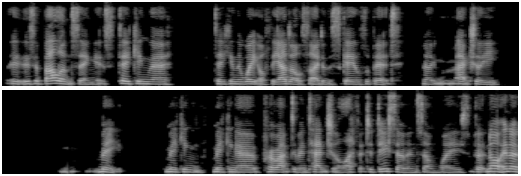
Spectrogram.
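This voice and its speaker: A woman's voice: mid-range voice, fairly even intonation, normal speed, fairly bright tone, dull audio. A woman co-hosting a casual podcast chat, hesitant and searching for words. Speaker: podcast co-host.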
